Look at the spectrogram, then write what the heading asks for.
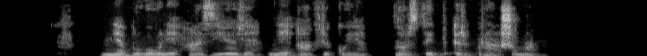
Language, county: Lithuanian, Šiauliai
